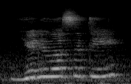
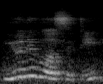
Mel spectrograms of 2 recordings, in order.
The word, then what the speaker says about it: university: But university, here university, U is a vowel, but we will not use an university.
